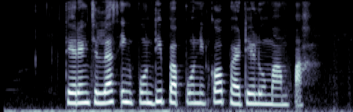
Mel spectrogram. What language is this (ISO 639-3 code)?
jav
